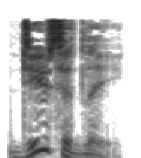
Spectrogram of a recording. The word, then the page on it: deucedly: British English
